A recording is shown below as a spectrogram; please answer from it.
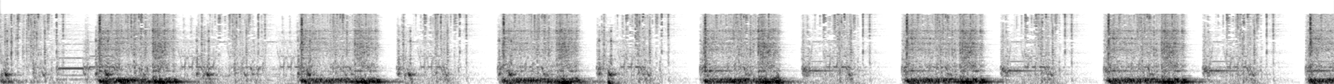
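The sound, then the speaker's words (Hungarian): Music played on a dot matrix printer: rhythmic, buzzing print-head clatter in repeated bursts of a few seconds each, separated by short pauses, with a steady mechanical pulse and no voices. “Matrix nyomtató.”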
